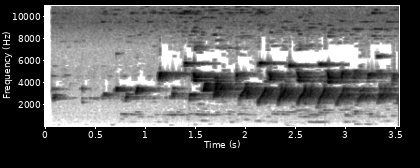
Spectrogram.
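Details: Common reed bunting in Greece. The singing bird was too distant to record, so the audio may be a composite of other recordings: quick, overlapping high chirps running into a busy twittering stream over a faint high hiss.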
